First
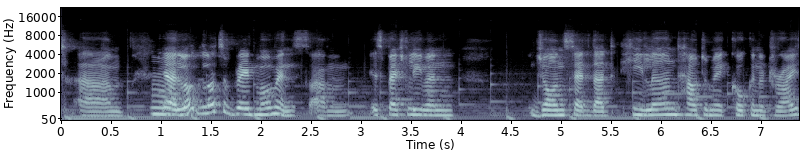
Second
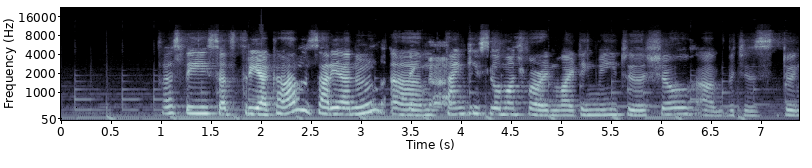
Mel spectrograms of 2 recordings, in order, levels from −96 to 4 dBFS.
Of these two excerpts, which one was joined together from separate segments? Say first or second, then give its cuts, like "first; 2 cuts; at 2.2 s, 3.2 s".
second; 1 cut; at 1.0 s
